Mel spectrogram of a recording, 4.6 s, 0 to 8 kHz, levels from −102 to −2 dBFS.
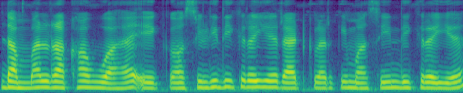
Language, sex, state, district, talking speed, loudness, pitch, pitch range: Hindi, female, Chhattisgarh, Raigarh, 205 wpm, -16 LUFS, 185 Hz, 175-195 Hz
